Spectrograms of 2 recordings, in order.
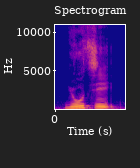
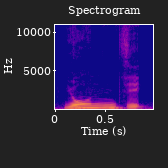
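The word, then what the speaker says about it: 四時: 요지, 요지 발음 주의하셔야 돼요. 얘를 연지라고 하지 않습니다. 혹은 시지라고 하지 않아요.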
